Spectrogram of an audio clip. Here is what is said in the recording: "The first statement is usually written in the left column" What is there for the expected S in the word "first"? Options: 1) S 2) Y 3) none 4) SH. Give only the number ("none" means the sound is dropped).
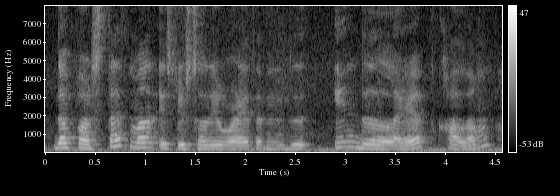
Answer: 3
